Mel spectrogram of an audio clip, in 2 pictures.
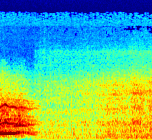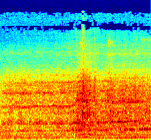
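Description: A motorcycle engine revving high, fading away within the first second. Then a vintage car's engine running steadily and growing louder as the car approaches, with a brief sharp noise about three-quarters of the way through.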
